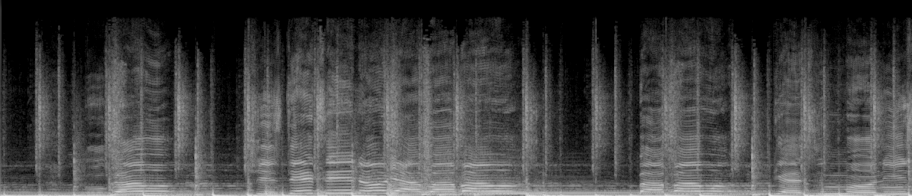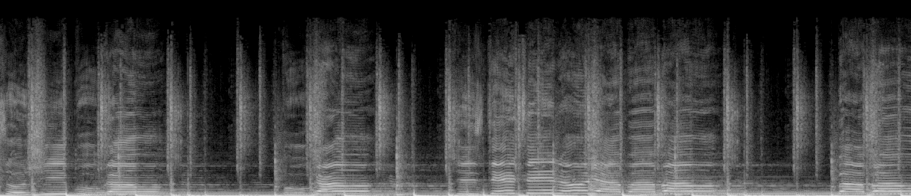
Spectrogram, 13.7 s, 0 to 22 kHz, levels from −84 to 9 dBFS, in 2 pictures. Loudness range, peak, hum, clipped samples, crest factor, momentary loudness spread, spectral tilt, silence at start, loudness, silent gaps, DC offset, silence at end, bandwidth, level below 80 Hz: 1 LU; 0 dBFS; none; under 0.1%; 10 dB; 2 LU; -5 dB/octave; 0 s; -12 LUFS; none; under 0.1%; 0 s; 16 kHz; -12 dBFS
